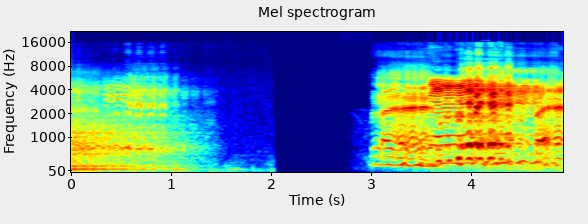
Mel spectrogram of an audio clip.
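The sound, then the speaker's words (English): Sheep on a road, holding up a bus, bleat loudly, one long wavering call fading out, a second of silence, then another strong quavering bleat that carries to the end. “There are lots of sheep on the road.”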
